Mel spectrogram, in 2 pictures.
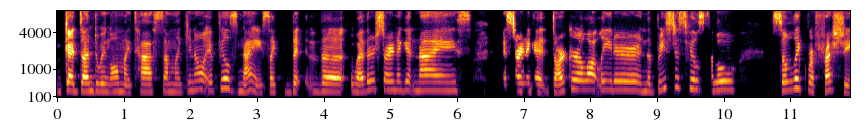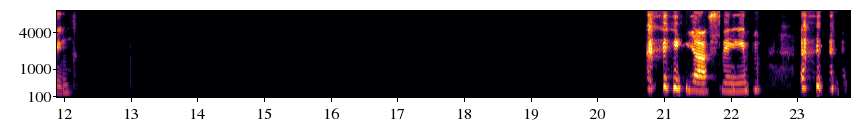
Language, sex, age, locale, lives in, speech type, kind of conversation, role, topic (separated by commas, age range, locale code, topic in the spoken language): English, female, 30-34, en-US, United States, conversation, unstructured, none, How do you find balance and relaxation after a busy day?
